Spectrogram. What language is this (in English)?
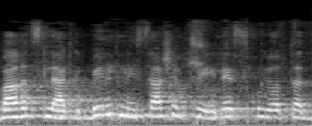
Hebrew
